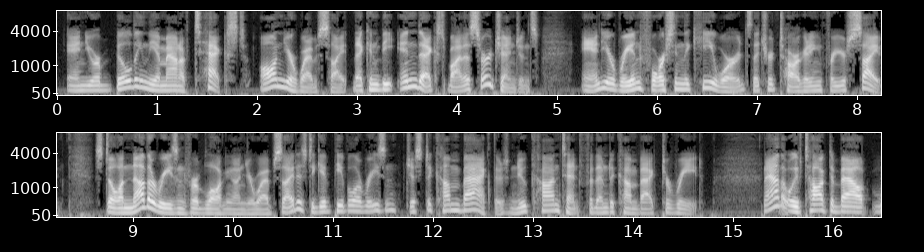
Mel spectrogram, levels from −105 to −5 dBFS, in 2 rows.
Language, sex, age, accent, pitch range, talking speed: English, male, 30-49, American, 110-140 Hz, 225 wpm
